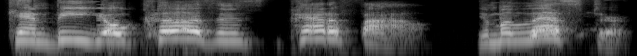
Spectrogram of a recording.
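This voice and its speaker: A man's voice: very high voice, normal speed, creaky, no echo. A man hosting a casual group chat on a spoken-word show, preachy and teasing by turns. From St. Louis. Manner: preachy and teasing, calls people out with jokes. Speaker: host.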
